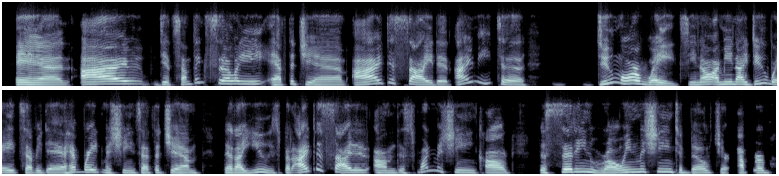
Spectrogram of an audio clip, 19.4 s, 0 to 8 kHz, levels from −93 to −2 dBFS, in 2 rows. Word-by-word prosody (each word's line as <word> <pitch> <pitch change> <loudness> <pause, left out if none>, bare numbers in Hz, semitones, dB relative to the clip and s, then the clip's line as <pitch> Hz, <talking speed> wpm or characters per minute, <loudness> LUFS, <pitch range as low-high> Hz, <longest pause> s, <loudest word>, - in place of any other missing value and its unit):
And 185 -3 +2
I 245 +4 +6 0.2
did 195 0 -5
something 225 - -5
silly 265 -5 -2
at 175 -1 0
the 240 - -4
gym, 170 -4 -4
I 230 +11 +5
decided 175 - 0
I 370 - +2
need 320 -3 -14
to 180 -7 -2 0.9
do 300 - -2
more 280 0 +6
weights. 190 - -1
You 190 - -6
know? 210 +2 +3
I 215 -2 +5
mean, 220 +1 -3
I 215 -1 +4
do 250 - -6
weights 195 -6 -3
every 170 0 -1
day. 170 0 -2
I 175 - +1
have 225 +1 -2
weight 225 -2 -1
machines 175 -1 -7
at 175 -3 -2
the 200 - -4
gym 160 -3 -1 0.3
that 180 -2 0
I 175 - +6
use, 180 - -6
but 185 +6 -3
I 200 +9 +5
decided 195 - 0
on 180 -1 -1
this 165 -6 -11
one 290 - -8
machine 205 - -7
called 170 -2 0 0.4
the 195 - -1
sitting 245 - +1
rowing 180 +6 -1
machine 260 +1 -2
to 205 - -6
build 175 +1 -5
your 165 - -7
upper 185 +2 -1
195 Hz, 160 wpm, -24 LUFS, 175-240 Hz, 0.9 s, I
